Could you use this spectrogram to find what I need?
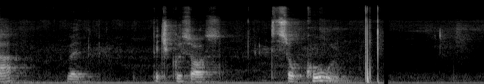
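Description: A young man talks close to the microphone.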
